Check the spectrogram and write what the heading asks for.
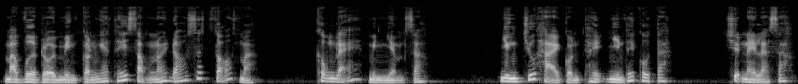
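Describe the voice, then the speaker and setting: A man's voice: medium pitch, sing-song, moderate pace, dry recording, studio quality. A man voicing a puzzled young man musing to himself. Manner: musing, wondering.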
